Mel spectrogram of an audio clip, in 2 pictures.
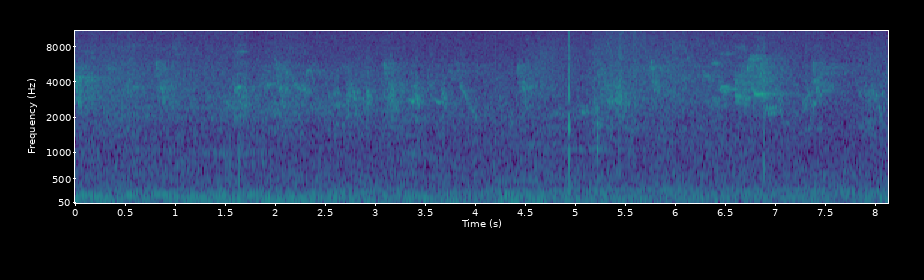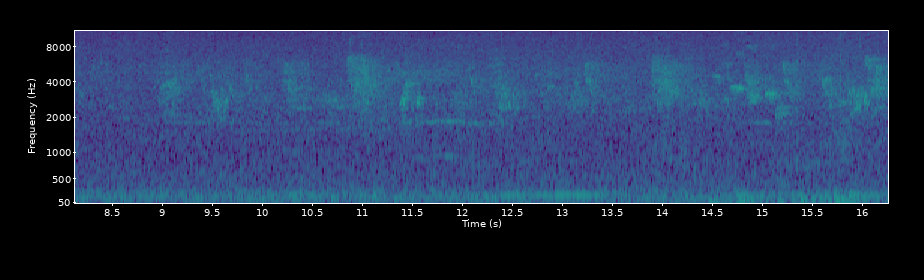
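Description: Faint outdoor ambience with birds chirping in many short, high, scattered calls over a low steady hum.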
